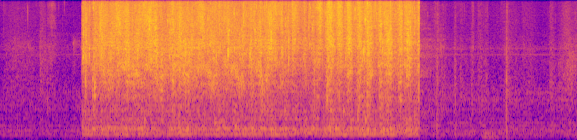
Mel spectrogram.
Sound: scrubbing

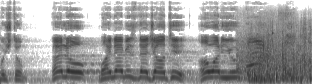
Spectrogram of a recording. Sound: talks in English

